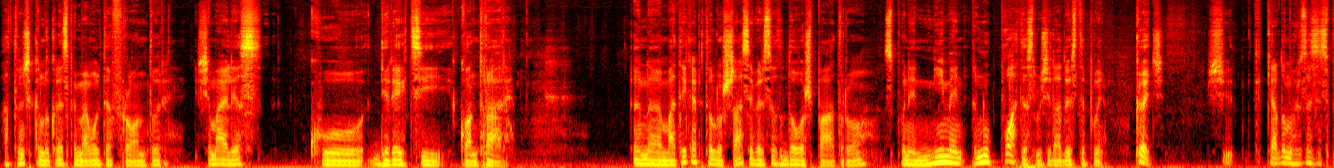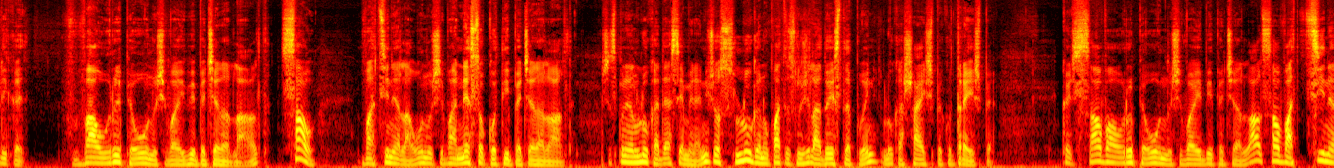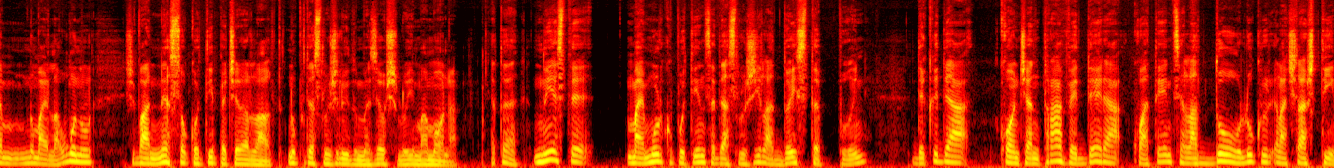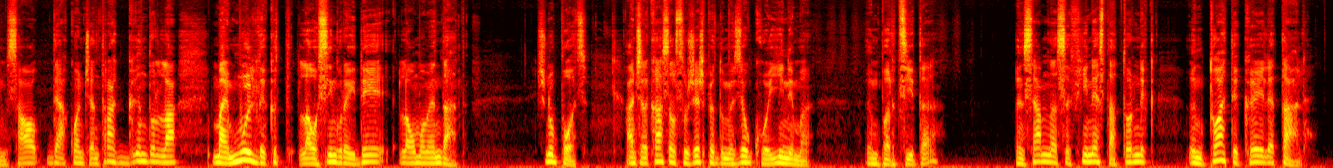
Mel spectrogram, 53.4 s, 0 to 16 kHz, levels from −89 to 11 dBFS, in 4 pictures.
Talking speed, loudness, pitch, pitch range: 185 wpm, -16 LUFS, 110 Hz, 90-125 Hz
